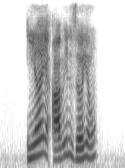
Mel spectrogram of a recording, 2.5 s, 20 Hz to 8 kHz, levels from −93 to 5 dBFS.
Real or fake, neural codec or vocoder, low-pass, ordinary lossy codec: fake; codec, 16 kHz, 1.1 kbps, Voila-Tokenizer; 7.2 kHz; Opus, 64 kbps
